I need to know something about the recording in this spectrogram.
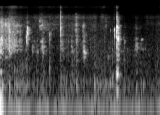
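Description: A cardboard box being slid out of a woven storage box by gloved hands: a brief rustle, then a few faint scattered clicks and scrapes of cardboard.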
